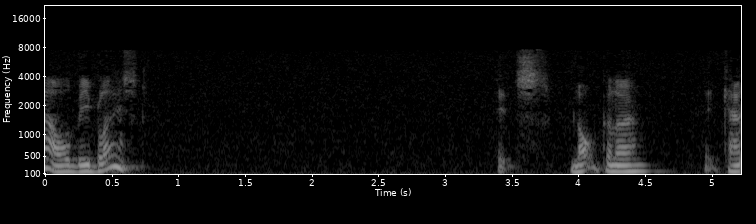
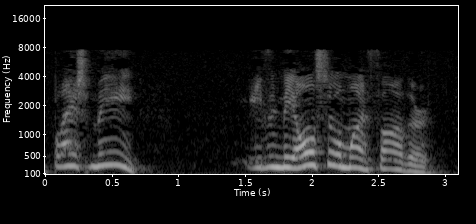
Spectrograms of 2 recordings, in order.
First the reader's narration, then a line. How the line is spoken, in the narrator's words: When Esau heard the words of his father, he cried with an exceeding great and bitter cry and said to him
